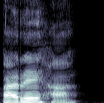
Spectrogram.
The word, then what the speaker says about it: pareja: La pareja.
